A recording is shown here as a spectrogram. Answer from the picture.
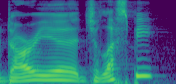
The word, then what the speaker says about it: Darria Gillespie: So today we have our interview with Dr. Darria Gillespie. Am I pronouncing that right? – Yeah.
